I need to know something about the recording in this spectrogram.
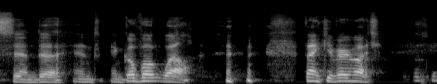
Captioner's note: laughs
